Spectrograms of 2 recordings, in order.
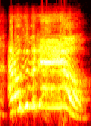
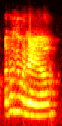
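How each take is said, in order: First: High, loud, near-sobbing yell; furious crying shout. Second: The same line again, a notch louder than usual; milder repeated shout. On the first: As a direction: scream it out, at the breaking point. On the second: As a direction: still angry but coming down. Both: Retold or imitated. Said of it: "But it wasn't one of them".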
